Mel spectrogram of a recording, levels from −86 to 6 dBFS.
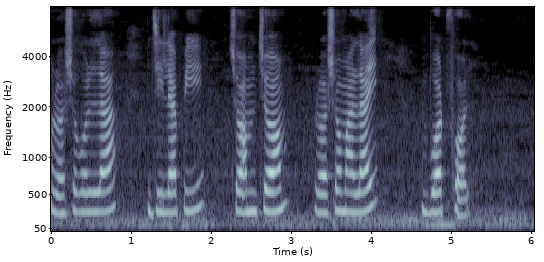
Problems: constant background noise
